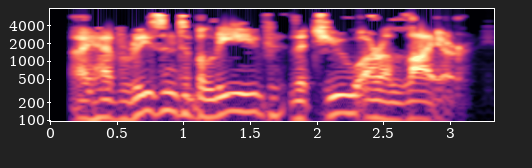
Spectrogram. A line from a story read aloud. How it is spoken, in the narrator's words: growled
